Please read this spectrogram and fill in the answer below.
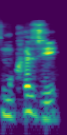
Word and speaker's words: Mukherjee: My surname is difficult to pronounce. It's Mukherjee.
